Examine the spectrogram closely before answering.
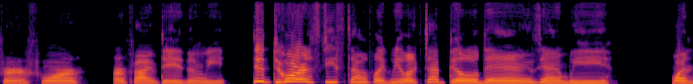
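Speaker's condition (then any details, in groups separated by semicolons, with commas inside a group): Cerebral palsy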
